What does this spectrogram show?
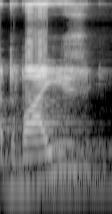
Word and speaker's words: advise: أنا الأولى النصيحة advice هي النصيحة و advise هي تنصحوا. أوكي or formally provide information. Advise is pronounced with an ending sound like I-Z-E eyes تتنطقنا eyes.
